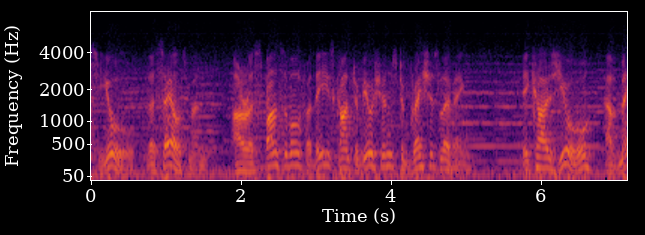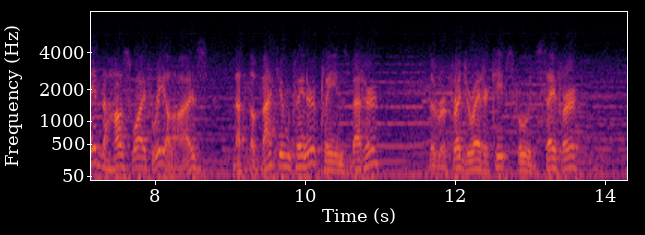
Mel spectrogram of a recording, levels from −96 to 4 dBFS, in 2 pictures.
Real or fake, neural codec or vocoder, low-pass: real; none; 7.2 kHz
